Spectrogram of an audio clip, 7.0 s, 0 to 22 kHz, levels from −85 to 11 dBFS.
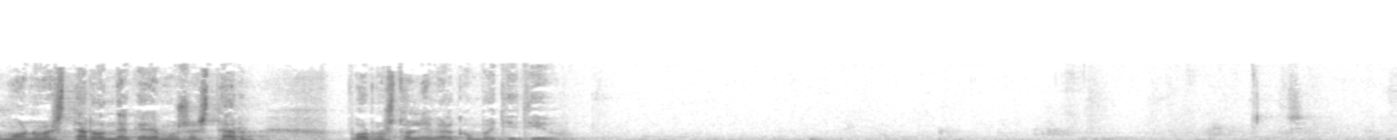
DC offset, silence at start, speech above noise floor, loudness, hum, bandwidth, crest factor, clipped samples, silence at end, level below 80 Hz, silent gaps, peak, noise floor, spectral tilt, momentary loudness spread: under 0.1%; 0 s; 29 dB; -36 LUFS; none; 12.5 kHz; 24 dB; under 0.1%; 0.45 s; -68 dBFS; none; -16 dBFS; -65 dBFS; -4 dB/octave; 23 LU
